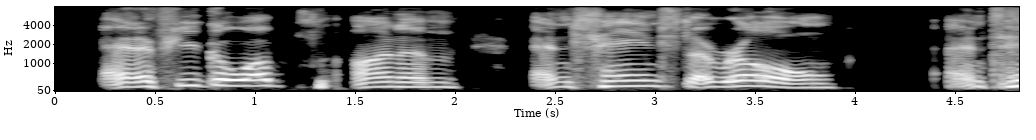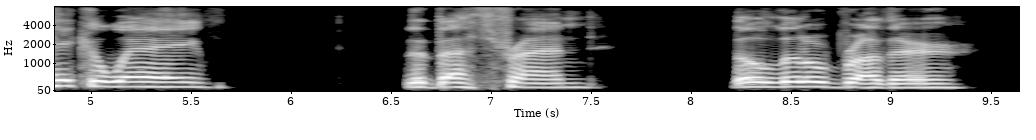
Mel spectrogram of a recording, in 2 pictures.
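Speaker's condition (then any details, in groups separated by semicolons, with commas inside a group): Cerebral palsy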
